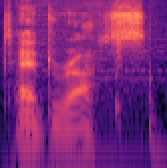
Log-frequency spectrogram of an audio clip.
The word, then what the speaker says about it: Theodros: We have a local news person called Theodros, but she pronounces it Tedros.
